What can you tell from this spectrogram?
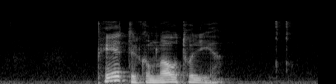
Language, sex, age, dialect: Faroese, male, 36-60, Suðurstreymoy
